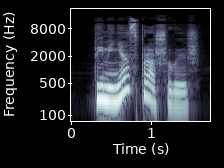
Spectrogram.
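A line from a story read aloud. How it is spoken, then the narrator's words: Angry. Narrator (Russian): зло сказал Олег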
